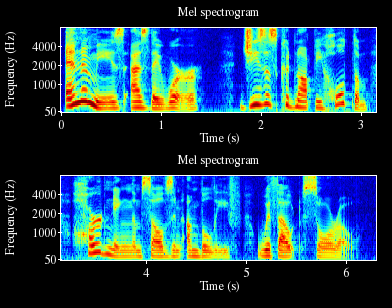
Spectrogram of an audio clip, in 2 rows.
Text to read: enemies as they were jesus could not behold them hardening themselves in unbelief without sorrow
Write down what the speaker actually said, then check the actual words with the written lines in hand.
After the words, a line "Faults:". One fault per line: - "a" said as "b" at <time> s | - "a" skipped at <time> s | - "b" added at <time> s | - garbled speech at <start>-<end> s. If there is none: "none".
enemies as they were jesus could not behold them hardening themselves in unbelief without sorrow
Faults:
none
